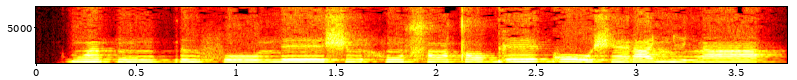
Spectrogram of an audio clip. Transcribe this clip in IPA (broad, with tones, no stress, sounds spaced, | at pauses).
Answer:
ɡʷ ɛ̃˦ p ũ˨ | ɾ ɨ˨ f oː˨ ŋ eː˧ ʃ ɨ˧ h ũ˧ s ɔ̃˦ t ɔ˧ ɡ eː˦ ɡ oː˦˨ ʃ ɛ̃˨ ɾ a˨˦ ɲ i˨ l ã˧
